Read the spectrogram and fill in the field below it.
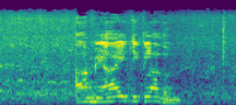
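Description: A man chants loudly.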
